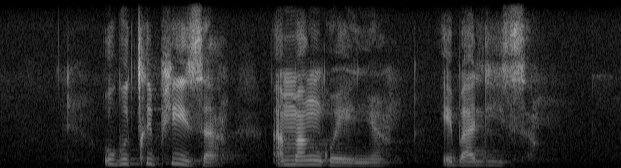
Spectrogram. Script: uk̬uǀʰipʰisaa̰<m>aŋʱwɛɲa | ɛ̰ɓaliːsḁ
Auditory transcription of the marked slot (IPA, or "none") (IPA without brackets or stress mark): m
